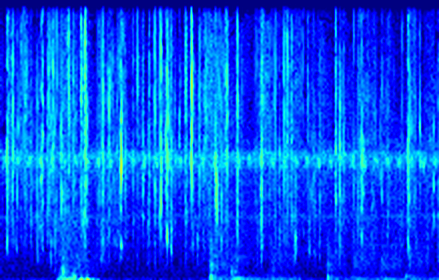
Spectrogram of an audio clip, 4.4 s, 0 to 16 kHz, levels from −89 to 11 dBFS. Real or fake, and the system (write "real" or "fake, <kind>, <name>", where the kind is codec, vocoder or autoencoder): real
